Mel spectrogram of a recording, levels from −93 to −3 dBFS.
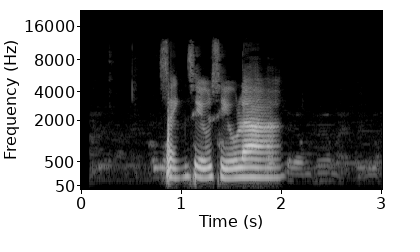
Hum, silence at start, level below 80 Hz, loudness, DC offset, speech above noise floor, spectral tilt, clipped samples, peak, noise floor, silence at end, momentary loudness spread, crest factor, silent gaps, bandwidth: none; 0.7 s; -80 dBFS; -29 LUFS; under 0.1%; 37 dB; -5 dB/octave; under 0.1%; -10 dBFS; -65 dBFS; 0.8 s; 9 LU; 22 dB; none; 12.5 kHz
